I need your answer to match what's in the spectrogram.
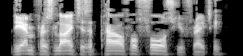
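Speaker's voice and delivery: plain reading voice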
